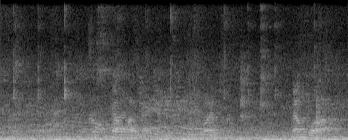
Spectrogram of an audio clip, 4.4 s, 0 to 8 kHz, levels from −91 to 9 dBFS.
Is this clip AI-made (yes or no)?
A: no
